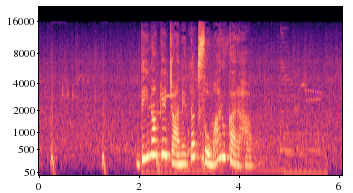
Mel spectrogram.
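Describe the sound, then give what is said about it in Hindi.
Flowing river water in a forest, at the bank where a woodcutter starts his work, runs as a steady, quiet wash throughout, with a man's voice speaking over it for a couple of seconds in the middle. “दीना नदी के किनारे जाकर अपना काम शुरू करता है आ, ये वो नदी है जिसमें उसकी कुल्हाड़ी गिरी थी”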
